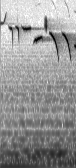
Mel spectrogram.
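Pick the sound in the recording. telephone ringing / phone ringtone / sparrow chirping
sparrow chirping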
